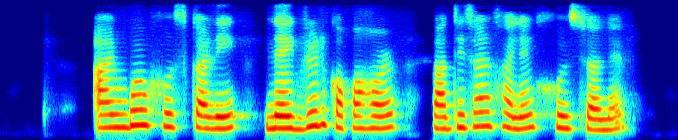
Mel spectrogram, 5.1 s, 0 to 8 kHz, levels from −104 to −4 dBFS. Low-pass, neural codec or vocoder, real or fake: 7.2 kHz; codec, 24 kHz, 0.9 kbps, WavTokenizer, large speech release; fake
